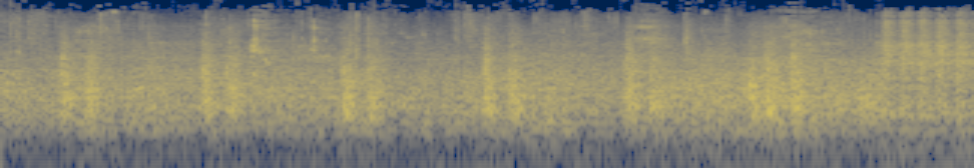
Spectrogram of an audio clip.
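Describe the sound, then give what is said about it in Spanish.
A train grinds along a snow-covered track, ploughing the snow aside and throwing it in jets to both sides. The loud, continuous rumble carries a rhythmic clatter of wheels, with repeated heavier bursts and no voices. “tren avanza apartando la nieve que cubre la vía y lanzándola a chorro sobre los laterales.”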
